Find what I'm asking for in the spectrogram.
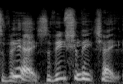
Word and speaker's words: ceviche: Ceviche, I'm never sure of the pronunciation. It has the E on the end, I think. – Yes, ceviche. Yeah.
